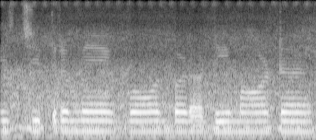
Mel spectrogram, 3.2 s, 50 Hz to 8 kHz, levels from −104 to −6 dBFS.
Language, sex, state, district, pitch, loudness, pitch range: Hindi, female, Chhattisgarh, Raipur, 175 Hz, -13 LUFS, 175-180 Hz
